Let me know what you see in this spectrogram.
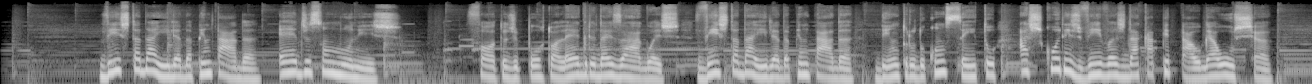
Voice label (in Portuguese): Audiodescrição; VISTA DA ILHA DA PINTADA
